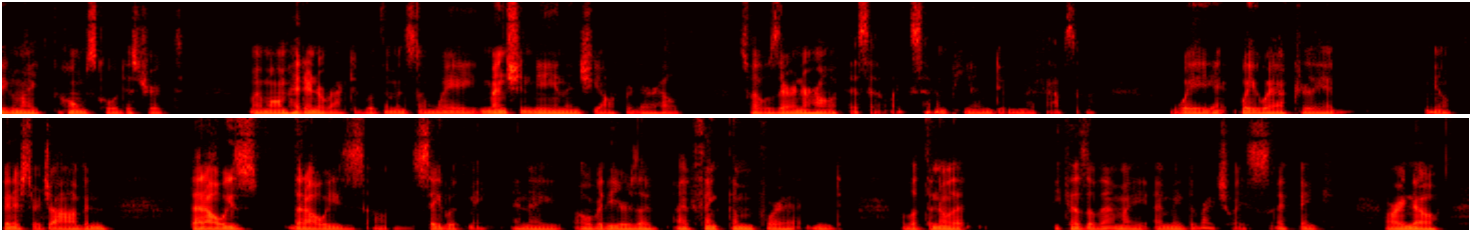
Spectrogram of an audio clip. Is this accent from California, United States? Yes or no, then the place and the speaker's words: yes; Long Beach, California, United States; English is a second language; also born or lived in Mexico; I was born in Mexico, and at the age of six, uh, my family and I immigrated here. uh, and specifically to Long Beach, California, which is where I, I've, I've grown up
